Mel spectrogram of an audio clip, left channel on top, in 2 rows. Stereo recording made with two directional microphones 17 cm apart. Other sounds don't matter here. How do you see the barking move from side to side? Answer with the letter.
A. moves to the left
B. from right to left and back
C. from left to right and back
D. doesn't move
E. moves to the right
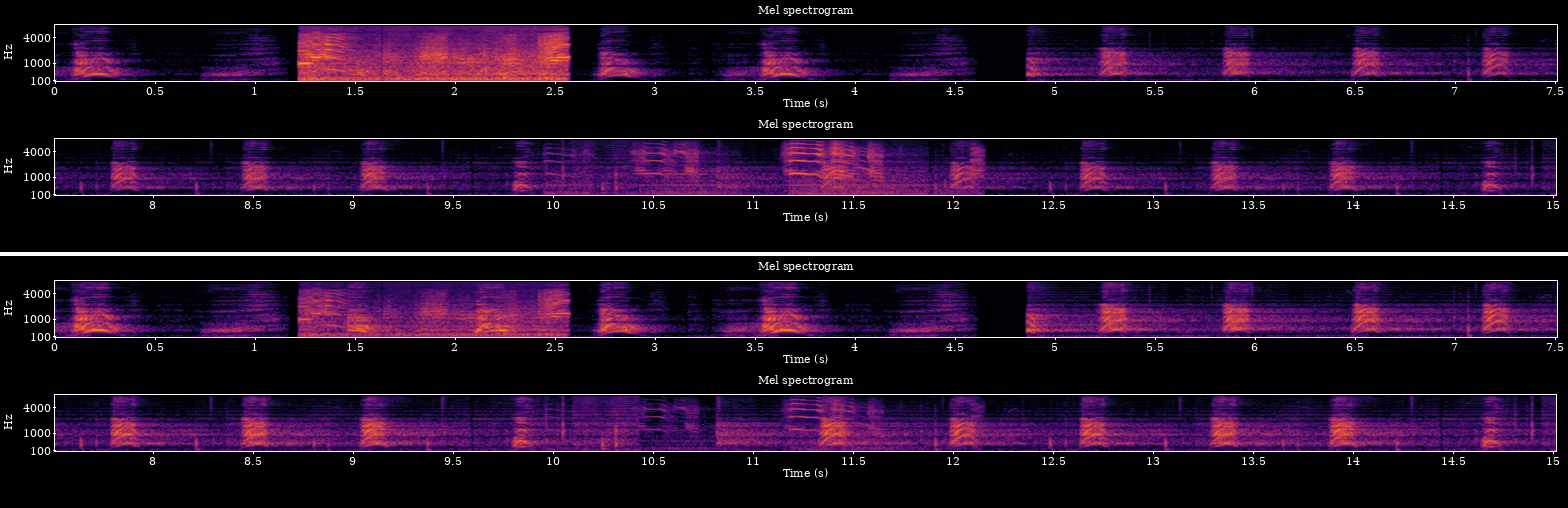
D.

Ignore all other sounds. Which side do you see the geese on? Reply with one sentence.
You can hear the geese on the left.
